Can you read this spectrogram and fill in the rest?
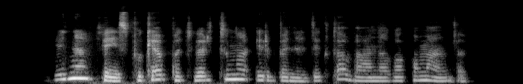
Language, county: Lithuanian, Kaunas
